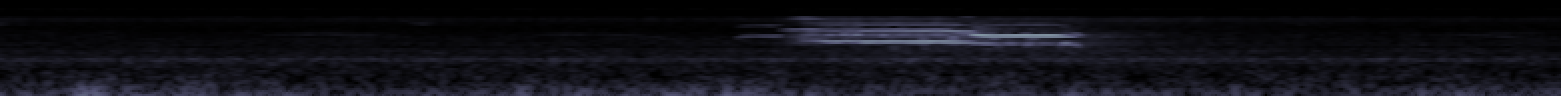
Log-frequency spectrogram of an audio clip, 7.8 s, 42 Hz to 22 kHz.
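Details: Northern goshawk at a nest in Abernethy Forest, Scotland, early July 2022, giving one loud, rich, harsh wailing call of about a second and a half midway through, with faint thin whistles before and after against continuous hiss.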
